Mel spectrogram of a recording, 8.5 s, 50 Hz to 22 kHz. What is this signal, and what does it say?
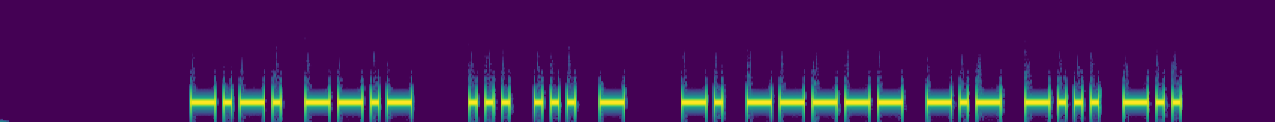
Morse code, heard as a keyed tone, about 22 wpm, 700 Hz. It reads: CQ SST N0KBD
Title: K1USN SST QSO Practice - 22wpm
